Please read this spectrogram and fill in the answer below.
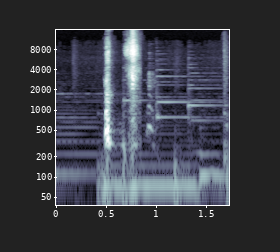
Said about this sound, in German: Ich muss mal ganz kurz niesen, glaube ich.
